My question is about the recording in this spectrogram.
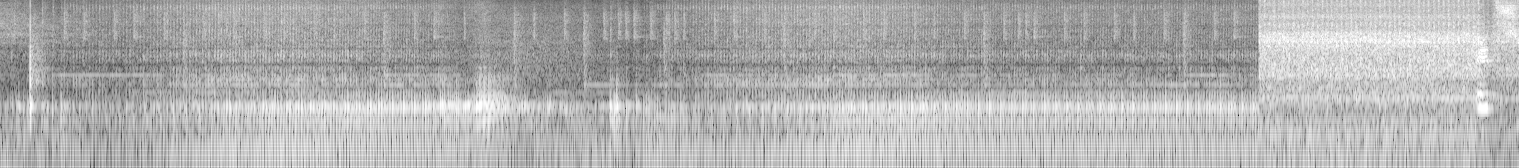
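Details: Turbo Subaru BRZ on first start, temporary setup, restarted after burnt-oil smoke from the turbo blanket and a spilled oil feed, with the radiator leaking coolant. It cranks, catches, blips, then settles to an uneven, wavering idle. It runs slightly rough; a custom tune is expected to fix it.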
